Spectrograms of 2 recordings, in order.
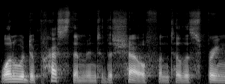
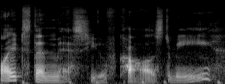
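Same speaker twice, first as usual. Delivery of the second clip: hoarse, raspy feminine voice. A man tied up on his knees hears a voice speak to him, raspy, higher-pitched feminine voice. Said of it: "It was raspy, feminine".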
